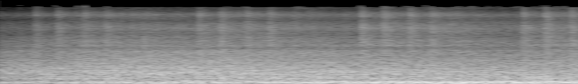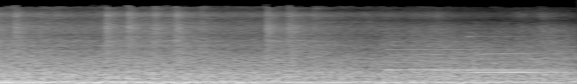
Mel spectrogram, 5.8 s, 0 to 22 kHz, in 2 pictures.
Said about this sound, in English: Downtown number 6 express train to Brooklyn Bridge City Hall. Purchase will be the next stop. Stand clear of the closing doors.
